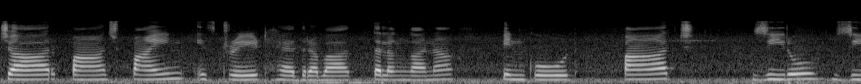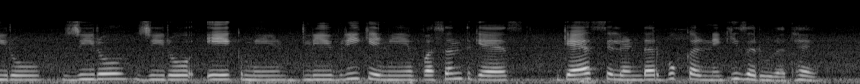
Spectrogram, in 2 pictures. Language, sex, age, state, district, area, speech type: Urdu, female, 18-30, Delhi, East Delhi, urban, read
